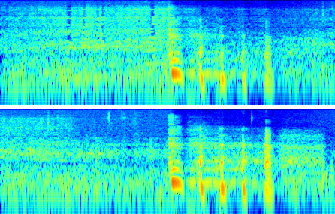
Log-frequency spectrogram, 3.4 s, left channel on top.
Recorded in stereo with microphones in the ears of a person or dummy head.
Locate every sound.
1.7 s laughter: 5° left (ahead or behind); by 3.2 s 80° right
